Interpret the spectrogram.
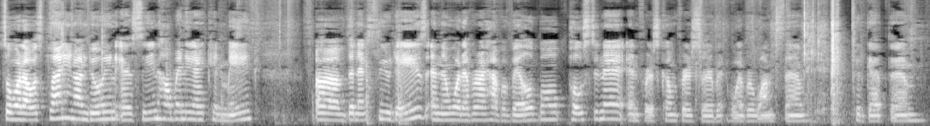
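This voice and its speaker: On a live stream, a woman chats casually while explaining a craft, speaking informally and directly to viewers with a retainer in her mouth. Her voice is lowish, steady, bright and forceful, with vocal fry at a normal speed. There's a little hiss or hum.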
